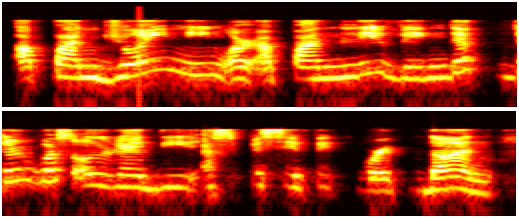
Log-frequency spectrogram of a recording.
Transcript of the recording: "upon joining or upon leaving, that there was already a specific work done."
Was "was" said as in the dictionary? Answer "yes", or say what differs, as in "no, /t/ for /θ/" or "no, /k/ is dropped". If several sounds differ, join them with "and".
no, /s/ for /z/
